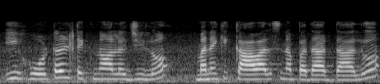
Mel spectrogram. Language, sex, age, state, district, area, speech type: Telugu, female, 18-30, Telangana, Medak, rural, spontaneous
